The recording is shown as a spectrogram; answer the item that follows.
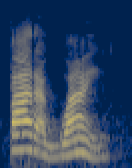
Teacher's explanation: Quando nós pronunciamos, por exemplo, Paraguai, o A tem força, enquanto o U e o I têm uma força menor. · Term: semivogal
